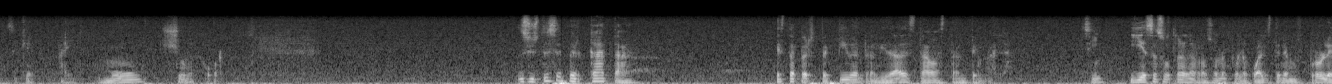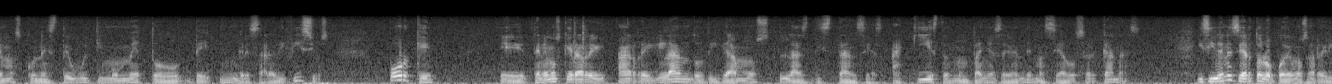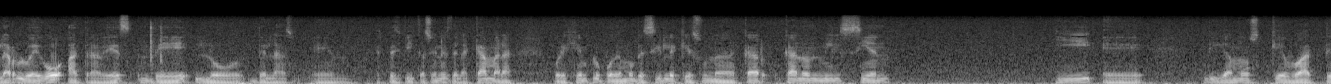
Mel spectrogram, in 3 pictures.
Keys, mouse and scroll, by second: 3.3 scroll down 1, 3.7 middle click, 4.5 scroll down 1, 4.7 scroll up 2, 4.9 middle click, 6.2 scroll up 2, 19.3 KP_0, 20.4-20.9 scroll up 2, 21.0 scroll up 2, 21.8 scroll up 2, 28.2 Tab, 29.1 right click, 30.5 click, 32.3 click, 34.9 click.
